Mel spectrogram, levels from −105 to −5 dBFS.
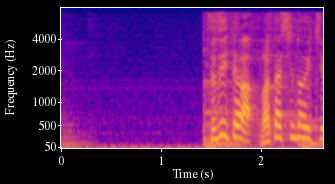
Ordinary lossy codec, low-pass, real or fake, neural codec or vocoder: MP3, 64 kbps; 7.2 kHz; fake; vocoder, 22.05 kHz, 80 mel bands, WaveNeXt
